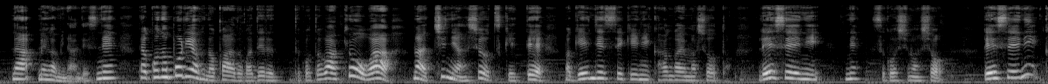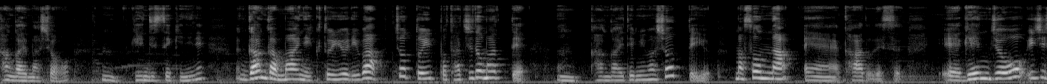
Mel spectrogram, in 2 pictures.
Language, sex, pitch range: Japanese, female, 180-280 Hz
